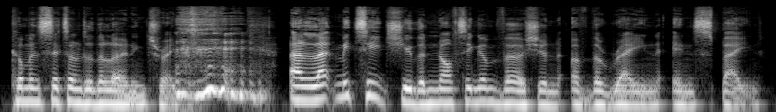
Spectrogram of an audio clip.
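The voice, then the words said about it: Slight Nottingham accent. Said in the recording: “I have a slight Nottingham accent”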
